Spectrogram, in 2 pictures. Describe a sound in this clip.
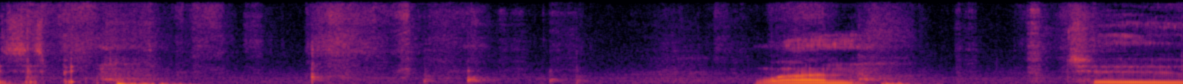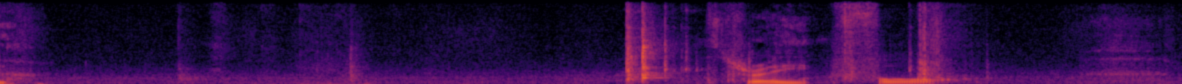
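Thin wooden boards knock and clatter against each other.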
